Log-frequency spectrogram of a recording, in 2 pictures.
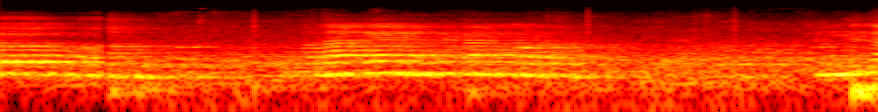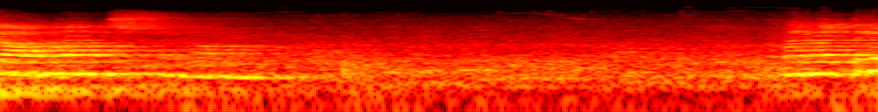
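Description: A young woman speaks calmly into a microphone, heard through loudspeakers in a reverberant hall.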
